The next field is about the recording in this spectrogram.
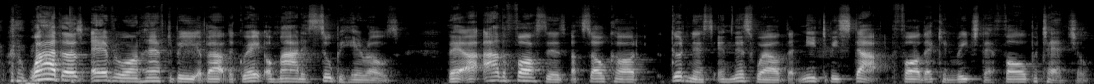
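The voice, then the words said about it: Camp, put-on Texan American accent. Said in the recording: “camp-sounding Texan ... I don't know what that accent is. It's sort of American, I think ... my American's getting worse”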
